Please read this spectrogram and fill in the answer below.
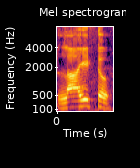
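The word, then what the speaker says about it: light: अब देखिए जी एच मैंने बोला था आपको साइन रखना है तो बस जी इसको साइन कर दो। भूल जाओ बस टी के लिए ट कर दो। तो ये क्या हो गया? बन गया कंप्लीट लाइट। इस तरह से क्या पढ़ेंगे? फाइट। तो इसमें जो जी एच है ये ऑलवेज साइलेंट रहेगा।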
